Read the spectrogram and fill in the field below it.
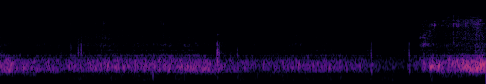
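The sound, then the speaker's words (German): Continuous watery splashing and gurgling of video game swimming as the player swims back up, a steady churn with small bursts, swelling louder near the end as the swimmer breaks through. “Erstmal schwimme ich wieder hoch.”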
